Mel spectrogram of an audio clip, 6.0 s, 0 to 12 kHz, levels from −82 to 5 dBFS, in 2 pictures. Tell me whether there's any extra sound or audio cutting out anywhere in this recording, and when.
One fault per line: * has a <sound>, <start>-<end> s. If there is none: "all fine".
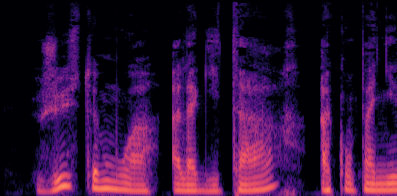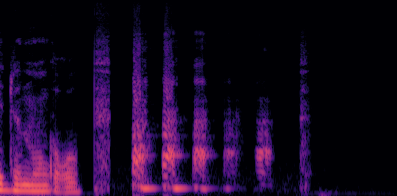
* has a laugh, 4.0-5.0 s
